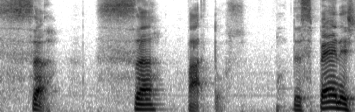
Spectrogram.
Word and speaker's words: zapatos: Well, I know it's spelled with a z, but in Spanish, the z actually just makes an s sound. So, it's not zapatos, it's sa. sa patos.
